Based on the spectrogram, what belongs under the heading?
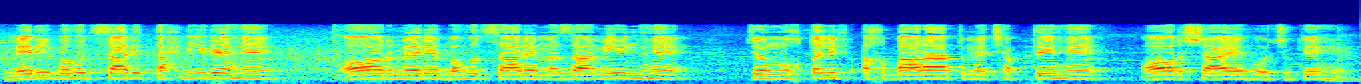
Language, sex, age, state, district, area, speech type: Urdu, male, 18-30, Bihar, Purnia, rural, spontaneous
